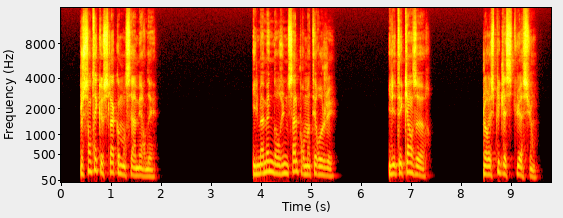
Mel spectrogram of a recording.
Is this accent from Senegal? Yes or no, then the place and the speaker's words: yes; Senegal; Il faut savoir qu'en tant que Sénégalais, j'ai le droit de circuler dans toute l'Afrique de l'Ouest, et ce sans visa.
